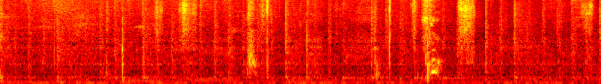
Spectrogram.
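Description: LARP swords knocking against each other in a sparring exchange: a few short, sharp knocks spaced a second or so apart, the loudest about two-thirds of the way through.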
